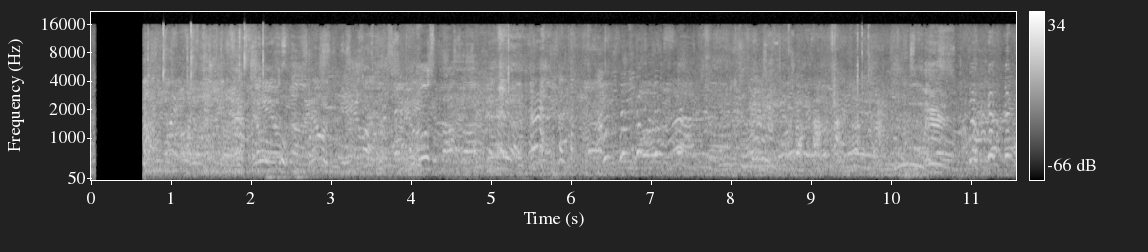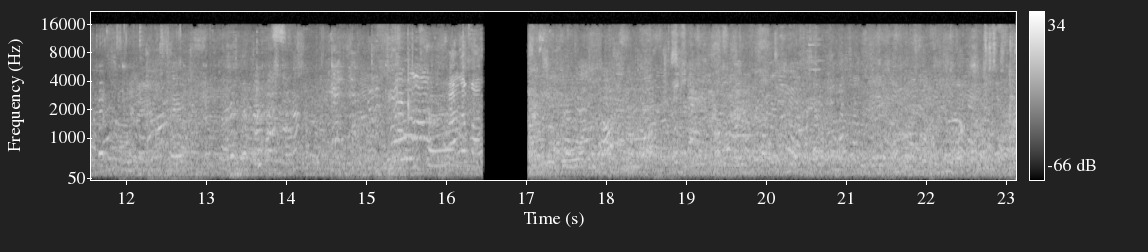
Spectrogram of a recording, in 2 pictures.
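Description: A large crowd chatters loudly outdoors.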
